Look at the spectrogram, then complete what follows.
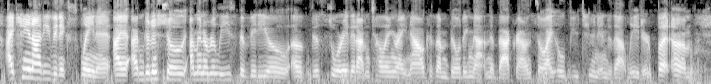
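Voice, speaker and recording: A woman's fairly low voice at a very fast clip, hardly any pauses, ordinary pitch variation, and noticeable background noise. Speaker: business coach and vlogger. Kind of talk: casual storytelling vlog. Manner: animated.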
